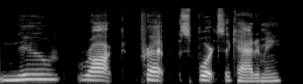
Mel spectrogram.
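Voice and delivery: slow, deliberate, careful word-by-word enunciation. Introducing a studio guest's academy by its full name: saying it slowly. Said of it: "I had to say that slow".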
